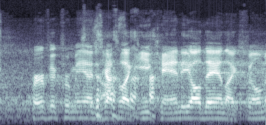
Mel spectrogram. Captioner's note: laughter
